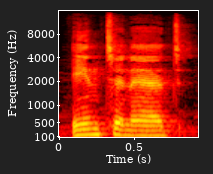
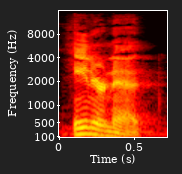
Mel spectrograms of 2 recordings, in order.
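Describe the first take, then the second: First: The T after the N is clearly pronounced. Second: The T after the N is dropped. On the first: This is the British pronunciation. "esse T é bem perceptível" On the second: This is the American pronunciation. "o T, que simplesmente desaparece"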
